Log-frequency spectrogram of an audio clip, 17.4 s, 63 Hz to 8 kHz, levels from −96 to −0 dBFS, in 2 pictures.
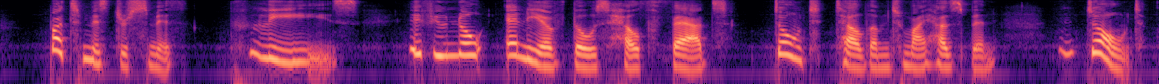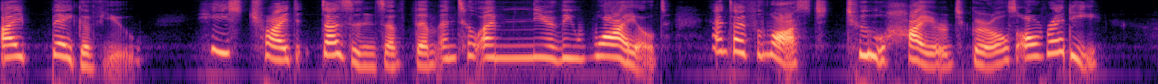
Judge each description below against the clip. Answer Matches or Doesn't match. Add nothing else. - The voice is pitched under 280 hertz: Doesn't match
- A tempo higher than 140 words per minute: Doesn't match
